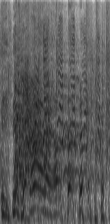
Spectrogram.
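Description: Laughter and chuckling, with a few words spoken over it.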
